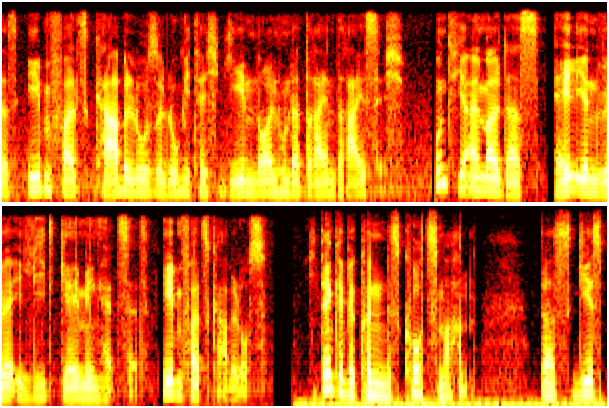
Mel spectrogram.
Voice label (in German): Mikrofon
